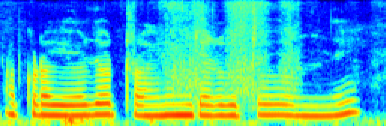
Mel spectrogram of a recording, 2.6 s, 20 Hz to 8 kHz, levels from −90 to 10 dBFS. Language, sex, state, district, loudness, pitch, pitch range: Telugu, female, Andhra Pradesh, Annamaya, -13 LUFS, 205 Hz, 195-215 Hz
